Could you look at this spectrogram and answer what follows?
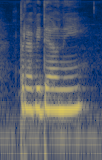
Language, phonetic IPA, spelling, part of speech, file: Czech, [ˈpravɪdɛlniː], pravidelný, adjective, Cs-pravidelný.ogg
- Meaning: 1. regular (with constant frequency) 2. regular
